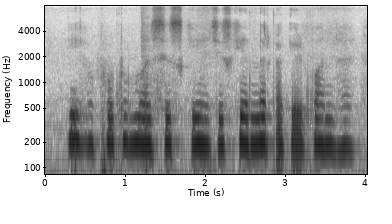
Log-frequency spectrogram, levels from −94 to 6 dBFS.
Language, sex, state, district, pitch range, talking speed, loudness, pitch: Hindi, female, Uttar Pradesh, Etah, 185-195 Hz, 165 wpm, -15 LUFS, 190 Hz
